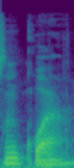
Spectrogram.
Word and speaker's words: Umpqua: That's Umpqua.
